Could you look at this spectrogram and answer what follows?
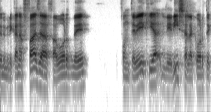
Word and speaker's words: Fontevecchia: Ese es el famoso caso Fontevecchia, que es un caso de derechos humanos, libertad de expresión. ¿Cómo se llama? ¿Caso? Fontevecchia, se escribe con dos C, Fontevecchia, Fontevecchia. Fontevecchia y D'Amico, D, apóstrofe, Amico, con C.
